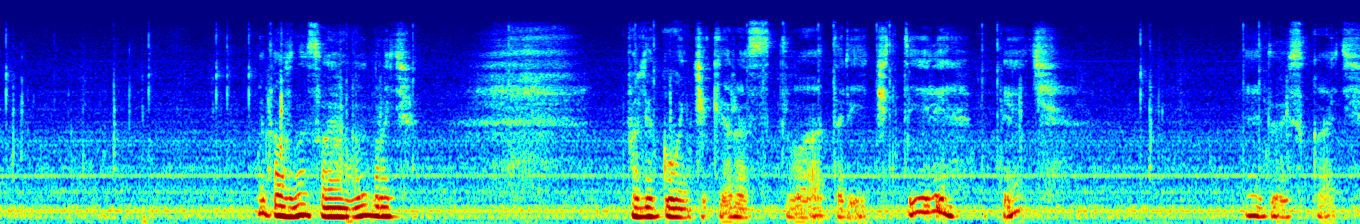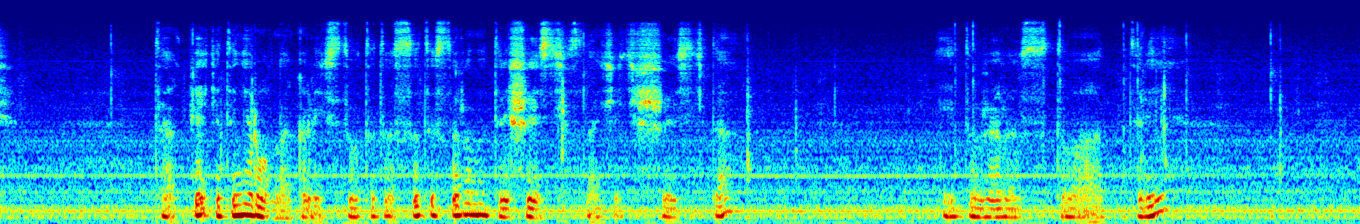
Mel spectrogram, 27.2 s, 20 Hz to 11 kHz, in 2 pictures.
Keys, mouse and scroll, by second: 0.2-1.4 scroll up 2, 1.4-4.0 shift+middle drag, 4.0-6.4 drag, 7.4 shift+click, 8.0 shift+click, 8.6 shift+click, 9.7 shift+click, 10.3-12.3 middle drag, 12.3 shift+click, 14.6-17.5 middle drag, 19.3-22.3 middle drag, 23.0 shift+click, 23.9 shift+click, 24.7 shift+click, 25.3-27.2 middle drag.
